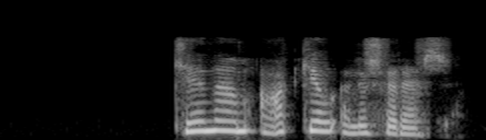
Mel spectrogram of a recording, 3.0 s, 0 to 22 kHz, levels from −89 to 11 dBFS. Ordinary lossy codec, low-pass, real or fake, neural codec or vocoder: AAC, 32 kbps; 7.2 kHz; fake; vocoder, 44.1 kHz, 128 mel bands, Pupu-Vocoder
